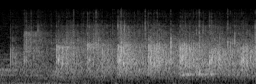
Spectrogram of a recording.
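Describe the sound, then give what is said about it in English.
An audience applauds with a dense, steady patter of many hands clapping, fairly loud and sustained throughout. No one speaks over it. “Yeah, you clap for that.”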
